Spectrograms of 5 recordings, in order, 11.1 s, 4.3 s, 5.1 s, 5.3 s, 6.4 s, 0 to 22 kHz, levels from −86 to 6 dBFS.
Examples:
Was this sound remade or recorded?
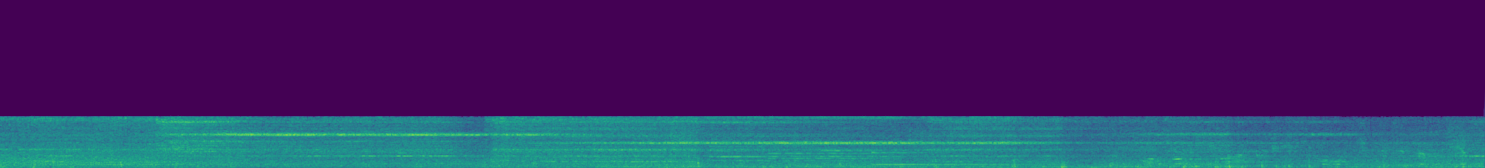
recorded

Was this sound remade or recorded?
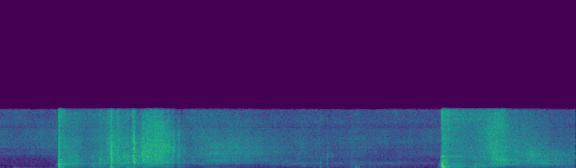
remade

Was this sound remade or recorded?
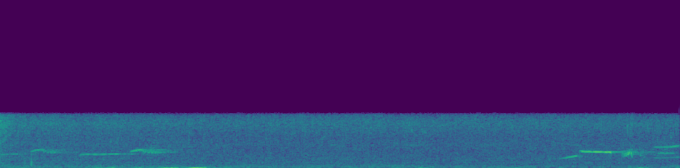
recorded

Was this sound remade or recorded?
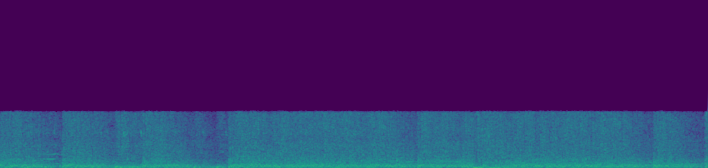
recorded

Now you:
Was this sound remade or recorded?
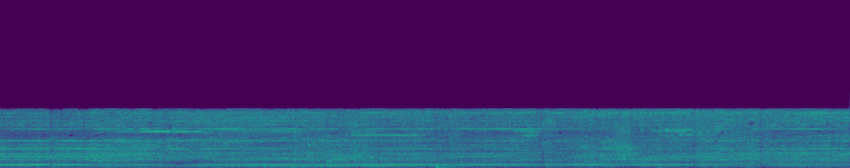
recorded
